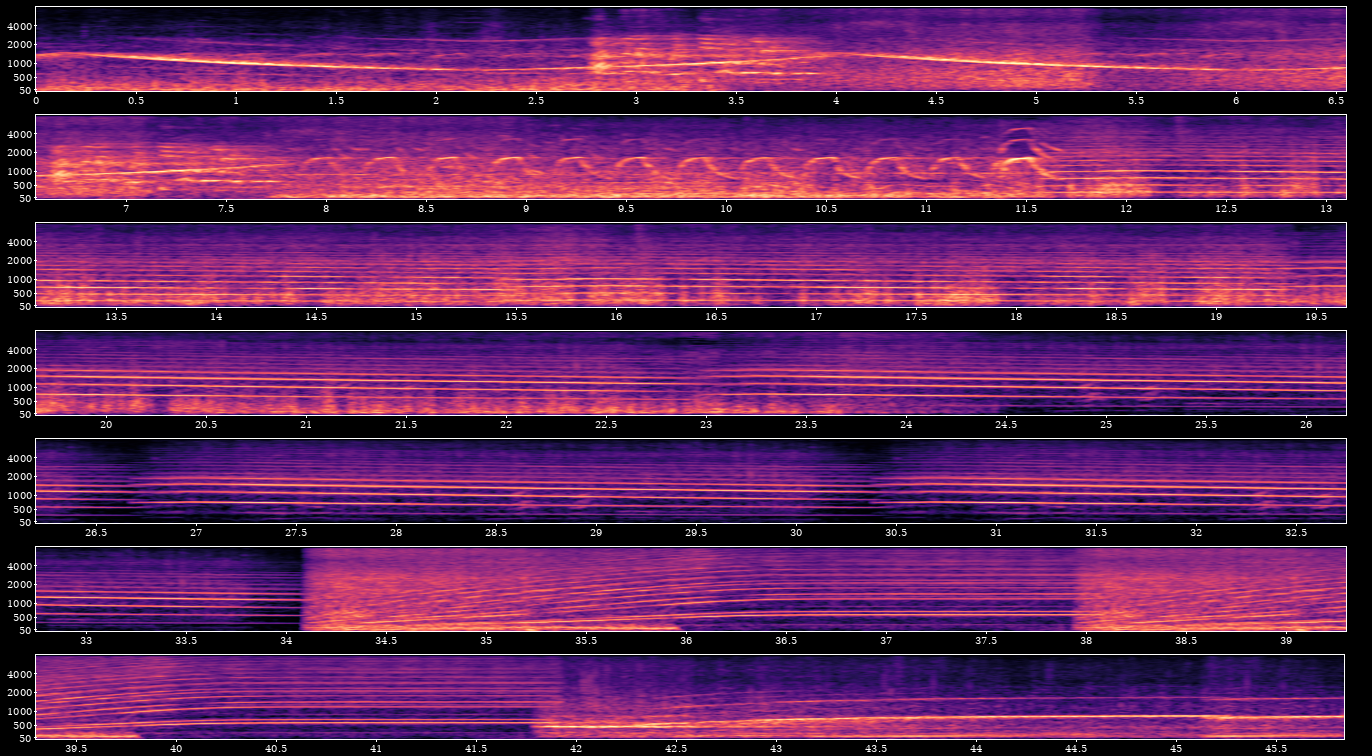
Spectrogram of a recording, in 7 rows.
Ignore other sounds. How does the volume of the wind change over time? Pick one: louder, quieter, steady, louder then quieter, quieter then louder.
steady.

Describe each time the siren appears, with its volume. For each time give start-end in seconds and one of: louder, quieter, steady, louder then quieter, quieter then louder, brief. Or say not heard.
0.0-45.8 steady.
